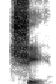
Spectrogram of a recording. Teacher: the deep, retroflex, back-of-the-mouth sound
